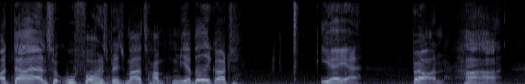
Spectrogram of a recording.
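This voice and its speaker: A man with an ordinary speaking voice talks at a fairly slow pace. His pitch is fairly high, with lively intonation and very even loudness. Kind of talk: casual chat. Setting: outdoors at a harbour.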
